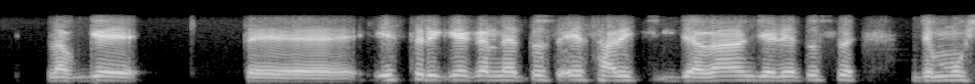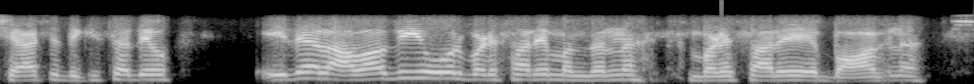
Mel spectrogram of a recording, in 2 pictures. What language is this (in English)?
Dogri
